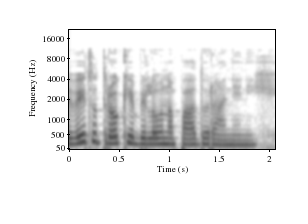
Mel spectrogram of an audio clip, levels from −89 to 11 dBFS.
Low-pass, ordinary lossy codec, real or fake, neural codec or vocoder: 19.8 kHz; MP3, 48 kbps; real; none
